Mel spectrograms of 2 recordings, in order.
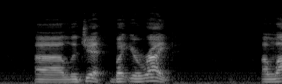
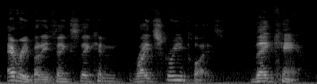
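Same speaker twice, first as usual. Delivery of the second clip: normal talking voice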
